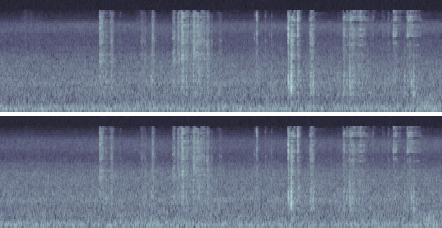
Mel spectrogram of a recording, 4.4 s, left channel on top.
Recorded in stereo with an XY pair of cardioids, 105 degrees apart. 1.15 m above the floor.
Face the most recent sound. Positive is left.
turn(degrees=10)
